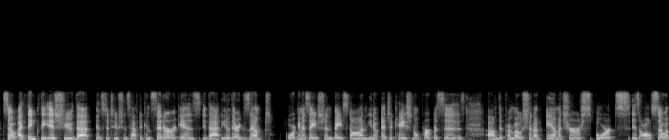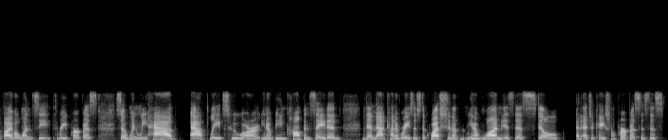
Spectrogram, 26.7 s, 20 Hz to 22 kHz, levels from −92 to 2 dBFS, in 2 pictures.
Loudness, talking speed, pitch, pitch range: -26 LUFS, 145 wpm, 180 Hz, 175-195 Hz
